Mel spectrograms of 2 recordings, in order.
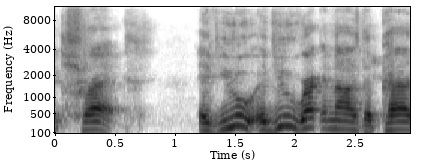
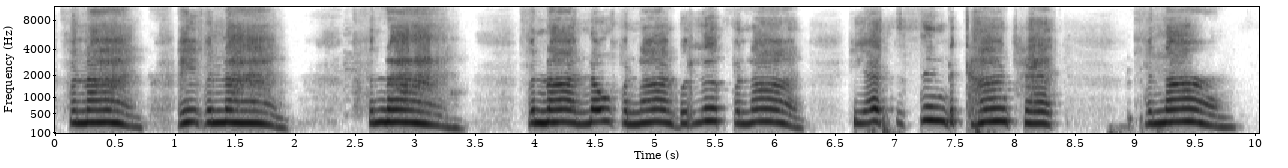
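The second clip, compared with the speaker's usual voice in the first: put-on squeaky, very high young man voice, nine drawn out; 11 semitones higher than usual. Speaker mocks how Haney fans talk, in a soft-voiced fan impression. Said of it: "chubby little young dudes with soft voices".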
